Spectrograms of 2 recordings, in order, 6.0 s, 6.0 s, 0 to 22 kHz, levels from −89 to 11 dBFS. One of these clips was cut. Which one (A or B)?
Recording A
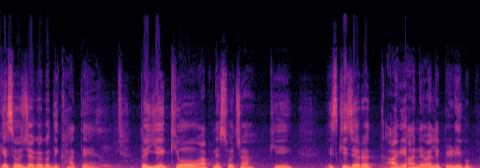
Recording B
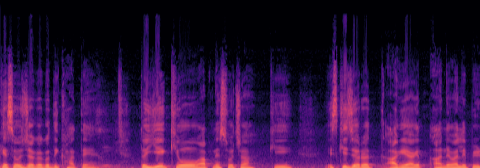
A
